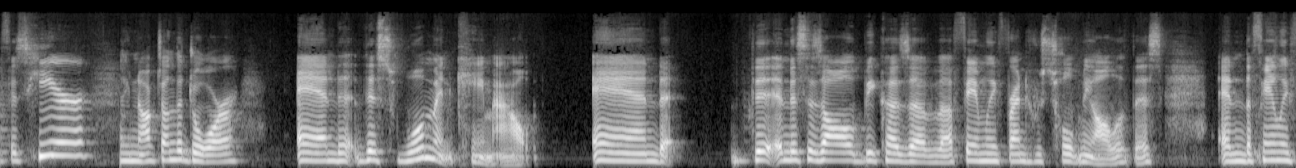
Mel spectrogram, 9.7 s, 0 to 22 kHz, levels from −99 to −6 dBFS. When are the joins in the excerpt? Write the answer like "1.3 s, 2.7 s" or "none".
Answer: 0.9 s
